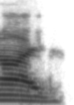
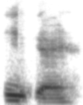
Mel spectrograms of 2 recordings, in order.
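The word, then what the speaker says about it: Ige: Who's got money on Dan Ike? Who's losing some money? Dan I might seriously get knocked out tonight. You might actually get knocked out tonight. I keep saying I, it's EJ.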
